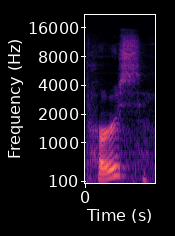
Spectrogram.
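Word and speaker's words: Peirce: reading or interpreting so sign signified interpretant charles purse that's the way his name is pronounced was an american philosopher and a scientist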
